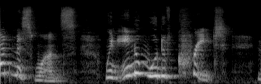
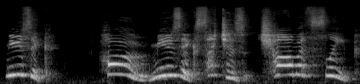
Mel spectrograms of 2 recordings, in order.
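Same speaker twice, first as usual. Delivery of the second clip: eager call for music; 8 semitones higher than usual. Acted. Titania eagerly calling for sleep music. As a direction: sing out for the charm music.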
